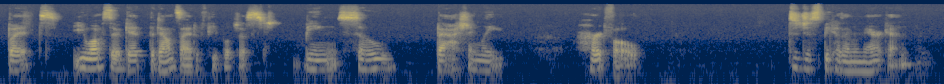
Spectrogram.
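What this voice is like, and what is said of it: American Chicago accent. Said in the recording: “that's a little different accent you got there ... I'm from America. I'm from Chicago ... The accent hasn't left ... Oh, no, it hasn't”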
